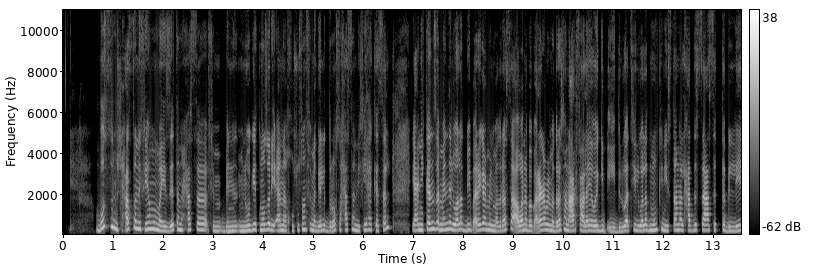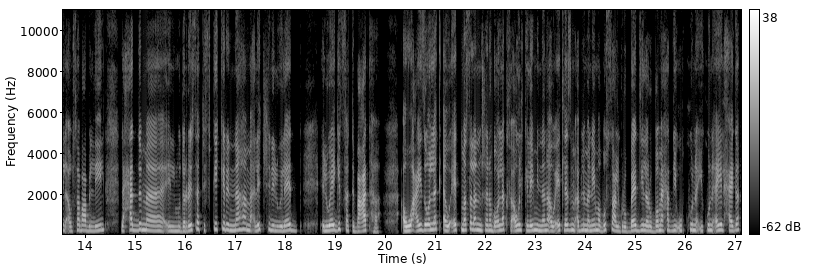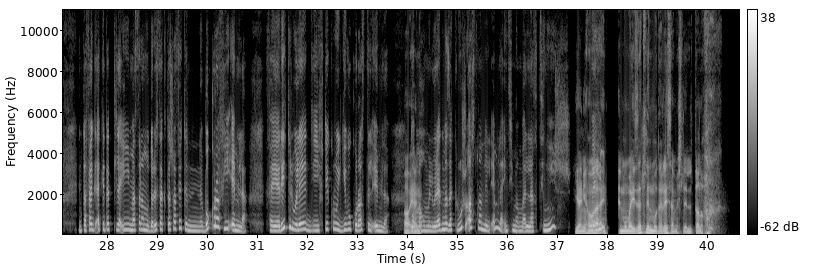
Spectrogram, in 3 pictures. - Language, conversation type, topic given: Arabic, podcast, إزاي نقلّل وقت الشاشات قبل النوم بشكل عملي؟
- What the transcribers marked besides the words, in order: in English: "الجروبات"; chuckle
